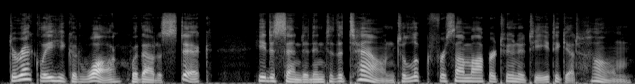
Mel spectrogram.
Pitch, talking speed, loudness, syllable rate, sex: 130 Hz, 190 wpm, -20 LUFS, 5.2 syllables/s, male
